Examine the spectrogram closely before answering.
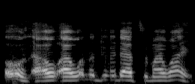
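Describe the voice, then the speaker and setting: A man's voice: high voice, brisk, gravelly, dry recording, dull audio. Hesitant man in a dry interview. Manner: hesitant, repeats words. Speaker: interview guest. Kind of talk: casual interview talk.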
